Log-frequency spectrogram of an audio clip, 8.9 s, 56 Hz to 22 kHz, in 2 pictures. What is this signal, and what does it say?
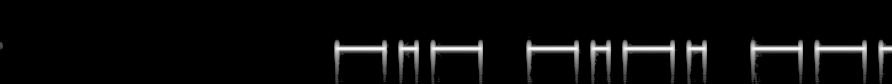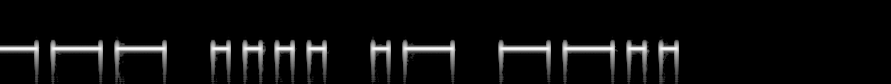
Morse code, heard as a keyed tone, about 16 wpm, 700 Hz. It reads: KC0HAZ
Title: Speed Racing - USA 2x3 Call Signs 15wpm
